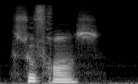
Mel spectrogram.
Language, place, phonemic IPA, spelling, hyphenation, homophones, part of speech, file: French, Paris, /su.fʁɑ̃s/, souffrance, sou‧ffrance, souffrances, noun, Fr-souffrance.ogg
- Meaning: sufferance, pain, suffering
